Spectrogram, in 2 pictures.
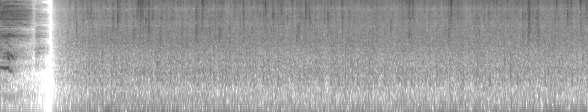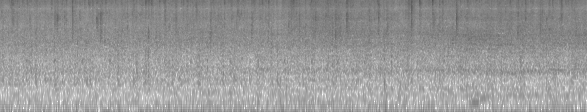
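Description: Wind gusts through leafy trees.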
